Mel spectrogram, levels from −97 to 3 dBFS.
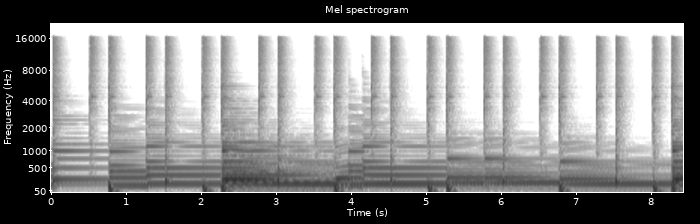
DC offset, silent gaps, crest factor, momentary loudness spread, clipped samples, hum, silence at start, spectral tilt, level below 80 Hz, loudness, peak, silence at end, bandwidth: under 0.1%; none; 18 dB; 8 LU; under 0.1%; none; 0 s; -6 dB/octave; -38 dBFS; -29 LUFS; -8 dBFS; 0 s; 17 kHz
